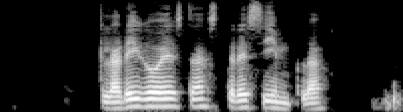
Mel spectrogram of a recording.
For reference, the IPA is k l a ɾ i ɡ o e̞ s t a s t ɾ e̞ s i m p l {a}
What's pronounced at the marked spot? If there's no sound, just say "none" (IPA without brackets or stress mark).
a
